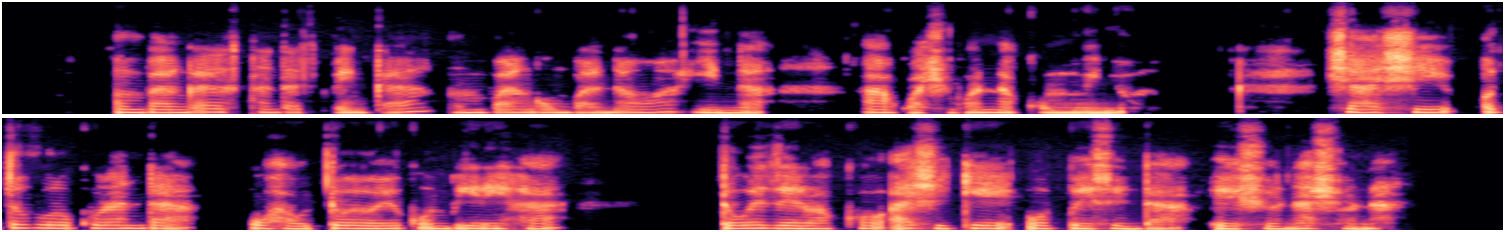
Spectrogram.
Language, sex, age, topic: Oshiwambo, female, 18-24, finance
